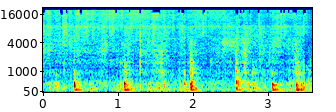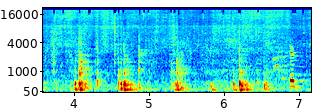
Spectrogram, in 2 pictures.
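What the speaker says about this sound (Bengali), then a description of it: "ডাউলগুলো দিয়ে ভালোভাবে ভেজে নেব" Lentils fried in hot oil for khichuri sizzle steadily while being stirred, with repeated scraping and clattering strokes of the spoon against the pan throughout.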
